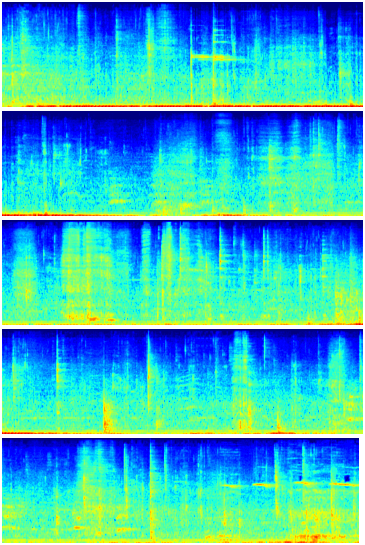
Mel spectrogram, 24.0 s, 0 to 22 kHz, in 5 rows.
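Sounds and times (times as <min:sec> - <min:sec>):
dishes and cutlery clinking: 0:11.0 - 0:24.0.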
